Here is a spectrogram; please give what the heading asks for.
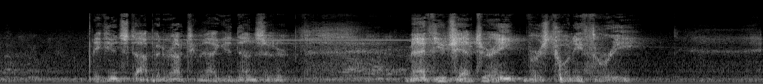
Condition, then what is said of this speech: Throat cancer. So you get my Batman voice tonight.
